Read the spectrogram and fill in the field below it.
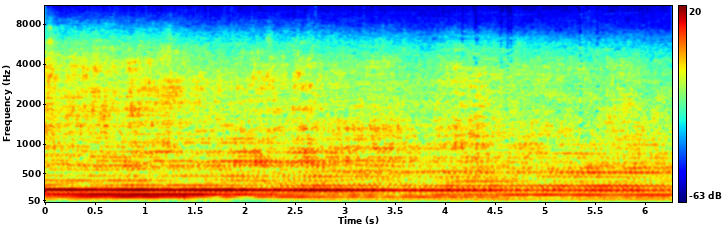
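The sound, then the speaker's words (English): A small local propeller plane drones steadily overhead, its engine hum loud and continuous with a strong low buzzing tone, fading slightly toward the end as it passes. “Oh, somebody's flying overhead. We have a little local plane going by.”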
